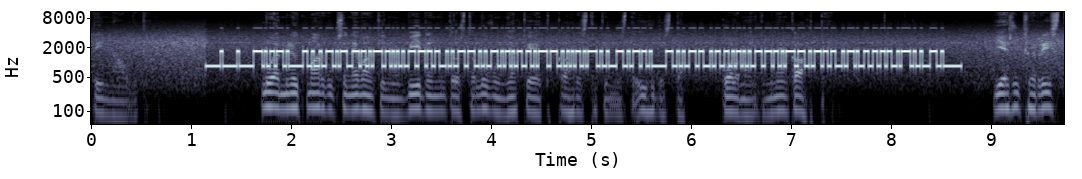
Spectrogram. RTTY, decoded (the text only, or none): PAZ ERA CANADIENSE, NACIDA EN CHILE,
